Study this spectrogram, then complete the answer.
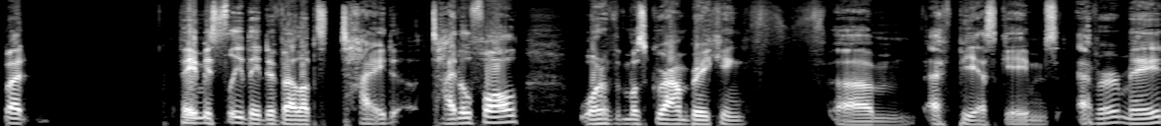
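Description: The voice carries vocal fry and moves at a moderate pace, with a dry, close sound and no echo. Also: man, medium pitch for a man, ordinary pitch variation. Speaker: podcast host. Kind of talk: casual chat, enthusiastic review of a video game. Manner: enthusiastic.

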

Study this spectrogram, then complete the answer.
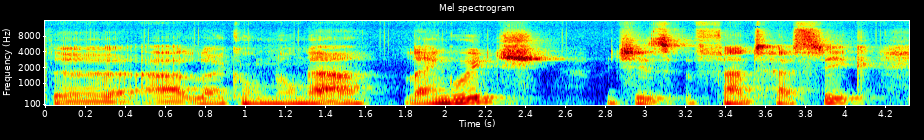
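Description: A man speaks at a very slow pace with an Australian accent. His pitch sits in the medium range. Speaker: podcast co-host. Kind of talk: podcast conversation.

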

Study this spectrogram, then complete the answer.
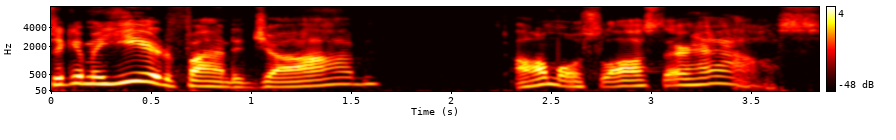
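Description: A man talks in a normal speaking voice at a fairly slow pace. His intonation is lively. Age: 50s. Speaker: pastor. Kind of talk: sermon.

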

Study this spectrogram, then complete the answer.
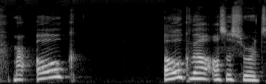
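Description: The speaker talks fairly slowly with lively intonation. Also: woman. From Groningen, Netherlands. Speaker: video and visibility coach, documentary maker. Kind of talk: casual chat. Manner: animated, enthusiastic.

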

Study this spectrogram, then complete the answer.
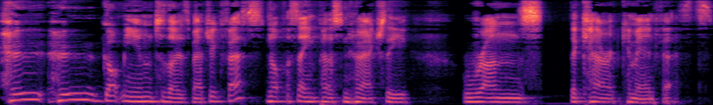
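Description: In an Australian accent, the voice is somewhat breathy. It moves at a fairly slow pace with ordinary pitch variation. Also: man, medium pitch for a man. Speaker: podcast co-host. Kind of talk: casual chat. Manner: casual, swears often.

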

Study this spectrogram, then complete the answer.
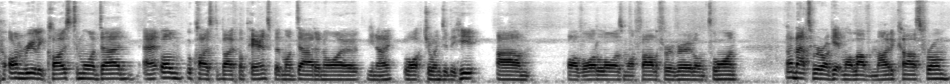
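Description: A man talks at a fairly quick pace with an Australian accent and monotone, flat intonation. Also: medium pitch for a man. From Western Sydney, Australia. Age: 40s. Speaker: car enthusiast. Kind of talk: casual chat.

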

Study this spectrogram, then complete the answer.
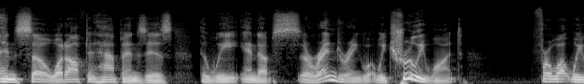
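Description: This man has an ordinary speaking voice, fairly low in pitch, with fairly even intonation at a moderate pace. The recording is very clean, with a silent background. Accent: American. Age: 40s. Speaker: podcast host and sales coach. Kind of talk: motivational monologue.

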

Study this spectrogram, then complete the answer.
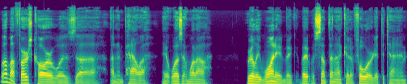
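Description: Speaking in a Southern US accent, a man has a dark, mellow tone and fairly low pitch, talking at a moderate pace with ordinary pitch variation, in a dry, close sound with no echo on a very clean recording with a silent background. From Arkansas (Sardis area). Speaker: exotic car dealer. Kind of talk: casual interview chat.

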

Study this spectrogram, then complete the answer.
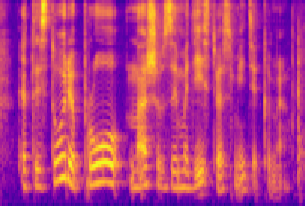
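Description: Her voice carries vocal fry and lively intonation. The woman speaks at a fairly quick pace. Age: 30s. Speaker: podcast co-host, hospice coordinator. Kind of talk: casual chat.

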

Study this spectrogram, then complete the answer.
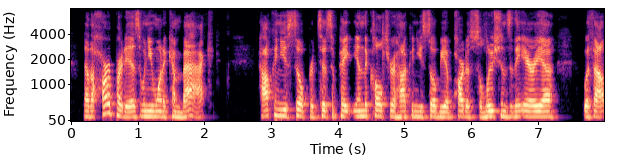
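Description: A man's fairly high, bright, sharp voice in an Appalachian accent, flat and monotone, in a very clean recording with a silent background. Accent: Appalachian Southern US. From Appalachian Kentucky. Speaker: startup CEO. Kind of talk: interview conversation.

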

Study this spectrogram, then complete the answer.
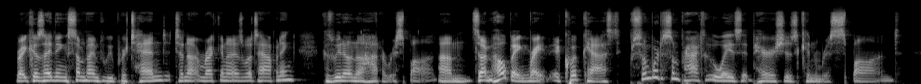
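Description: Speaking at a very fast pace with hardly any pauses, a man with a high pitch and a bright, sharp tone uses ordinary pitch variation in a very clean recording with a silent background and a dry, close sound with no echo. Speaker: podcast host. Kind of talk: casual interview chat. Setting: in-person studio recording.

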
